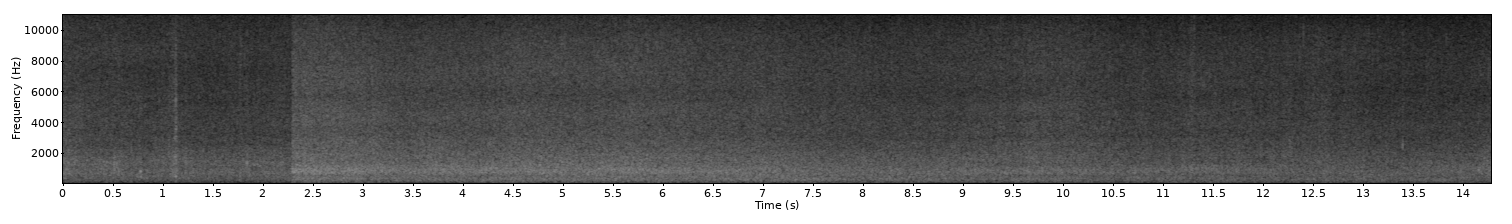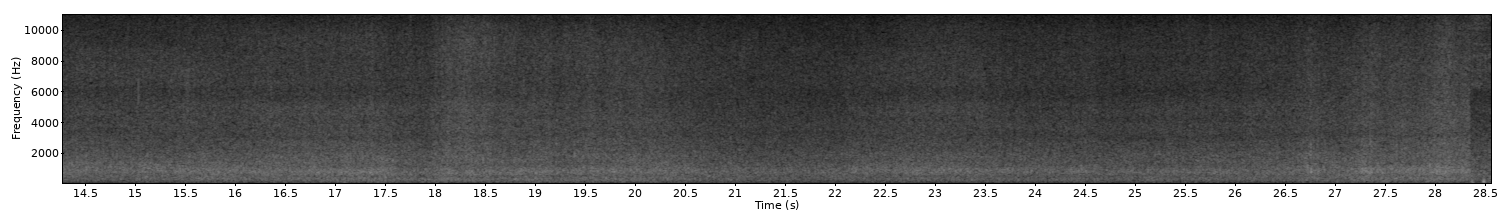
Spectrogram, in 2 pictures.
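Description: Sea surf breaking and washing against a rocky shore: a steady rushing noise that swells and eases, getting abruptly louder about two seconds in.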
